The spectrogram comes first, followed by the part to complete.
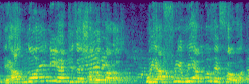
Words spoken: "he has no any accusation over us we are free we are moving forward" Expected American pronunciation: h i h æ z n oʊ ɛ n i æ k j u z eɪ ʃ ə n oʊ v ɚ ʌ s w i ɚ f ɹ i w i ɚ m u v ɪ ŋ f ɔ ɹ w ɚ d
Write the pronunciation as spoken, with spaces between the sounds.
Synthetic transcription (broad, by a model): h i h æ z n oʊ ɛ n i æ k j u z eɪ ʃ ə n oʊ b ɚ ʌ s w i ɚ f ɹ i w i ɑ m u v ɪ ŋ f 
